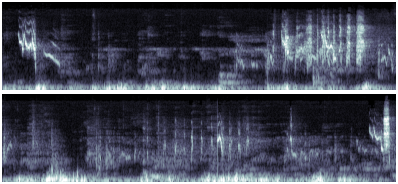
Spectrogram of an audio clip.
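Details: Budgerigar chirping: a series of short, sharp chirps and squawks, some sliding downward, scattered across the clip between quieter gaps, over a steady low background rumble.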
